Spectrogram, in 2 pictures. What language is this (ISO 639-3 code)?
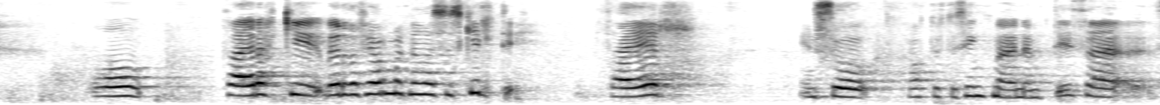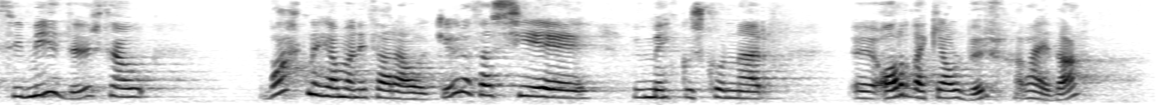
isl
